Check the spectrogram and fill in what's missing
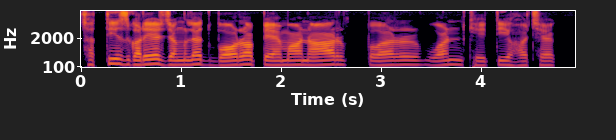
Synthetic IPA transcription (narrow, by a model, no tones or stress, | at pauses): t͡sʰɐt̪ːiːs̬ɡɐɽeːd͡ʒɐŋɡlɐt̪bɔːɾɐpɛːmaːnaːɾpɐɾʋɐnkʰeːt̪iːɦɐt͡ʃʰek̚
